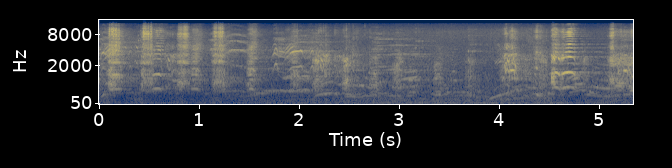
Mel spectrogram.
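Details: Captive flamingos and their nestlings at the Bois de Vincennes zoo in Paris while hungry chicks are being fed. Many birds honk at once in a constant nasal babble, with louder bursts of harsh cries standing out.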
